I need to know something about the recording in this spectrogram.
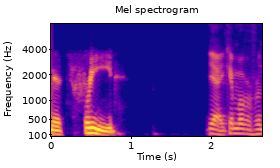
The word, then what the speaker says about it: Fried: And Max Fried's full name in the Latin cipher, it's called now, Max Dorian Fried, it equals 619.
